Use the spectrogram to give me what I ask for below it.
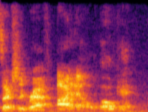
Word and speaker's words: Raphael: It's actually Raphael. Oh, okay. It's spelled A-E-L though.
